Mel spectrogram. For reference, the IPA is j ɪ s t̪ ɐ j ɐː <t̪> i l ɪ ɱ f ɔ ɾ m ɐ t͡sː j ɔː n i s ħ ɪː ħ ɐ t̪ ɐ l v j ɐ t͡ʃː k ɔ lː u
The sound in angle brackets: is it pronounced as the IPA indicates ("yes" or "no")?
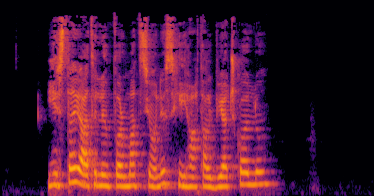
yes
